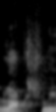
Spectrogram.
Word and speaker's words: luxury: It can also give us the k and sh together. Look, that's ksh, as in luxury, luxury. And take note of the word luxury. What we've got there is the vowel number 10, not la and not lo.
